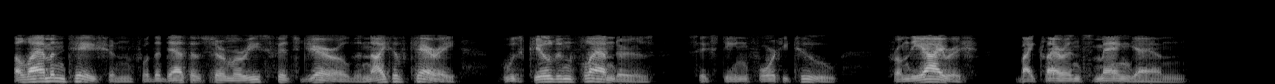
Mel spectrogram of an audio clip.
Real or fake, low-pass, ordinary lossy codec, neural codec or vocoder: real; 7.2 kHz; AAC, 16 kbps; none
